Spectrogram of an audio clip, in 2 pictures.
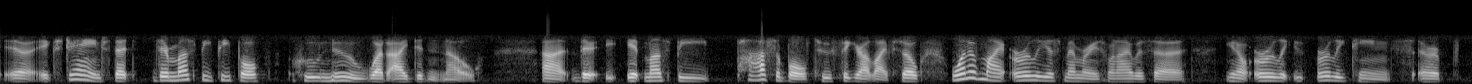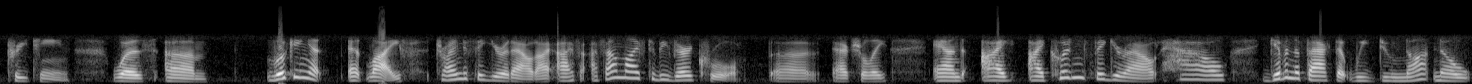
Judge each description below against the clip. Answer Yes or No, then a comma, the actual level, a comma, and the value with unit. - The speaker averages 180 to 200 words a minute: No, average, 155 wpm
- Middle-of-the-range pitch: Yes, medium, 175 Hz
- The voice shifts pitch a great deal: Yes, wide, 7.0 semitones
